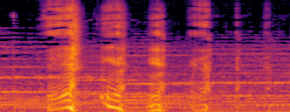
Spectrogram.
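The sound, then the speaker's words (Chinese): An old man's hoarse, croaking cough rings out suddenly inside a great hall: four loud, throaty bursts about half a second apart, then two fainter ones trailing off, with no talking. “苍老的咳嗽声突然在大殿内响起”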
